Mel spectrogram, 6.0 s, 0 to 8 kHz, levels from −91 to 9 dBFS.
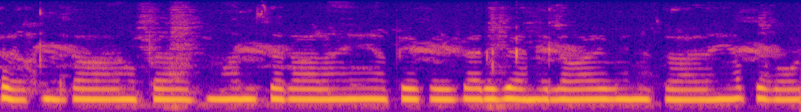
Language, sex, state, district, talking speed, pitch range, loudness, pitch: Hindi, female, Maharashtra, Mumbai Suburban, 90 wpm, 235-245 Hz, -15 LUFS, 240 Hz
